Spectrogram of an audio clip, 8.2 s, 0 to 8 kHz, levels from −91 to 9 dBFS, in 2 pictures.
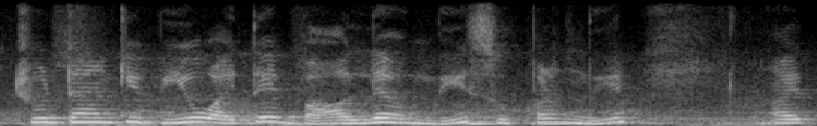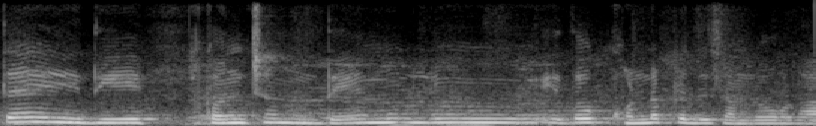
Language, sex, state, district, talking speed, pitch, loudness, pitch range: Telugu, female, Andhra Pradesh, Guntur, 110 wpm, 240 Hz, -16 LUFS, 215-255 Hz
